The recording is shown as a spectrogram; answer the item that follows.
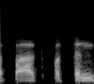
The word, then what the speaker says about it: पाकपटन: और तभी से इस कस्बे का जो नाम था वो पाक पटन के नाम से हो गया। पाक पत्तन भी कुछ लोग इसका उच्चारण करने लगे।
